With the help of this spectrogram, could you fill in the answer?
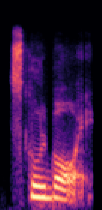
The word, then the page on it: schoolboy: Indian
